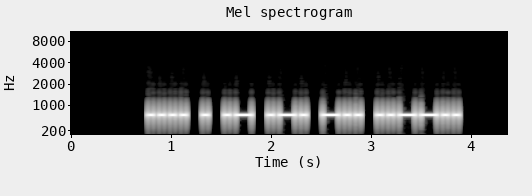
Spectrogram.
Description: Morse code, heard as a keyed tone, about 22 wpm, 700 Hz. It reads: HEARD?
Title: 4x Word-Spacing - Sentences from Top 400 Words - 22wpm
